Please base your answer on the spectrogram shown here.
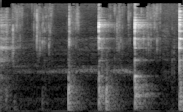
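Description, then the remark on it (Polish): A spoon clinks and scrapes against a bowl in four sharp, evenly spaced strikes, fairly loud, as a thick tomato sandwich paste with pepper and salt is stirred and pressed down from above to make the tomato release juice; no one speaks. “Można leciutko jeszcze mieszając przygnieść od góry, tak żeby pomidor puścił do pasty trochę więcej soku niż przy samego, samym krojeniu z deski”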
